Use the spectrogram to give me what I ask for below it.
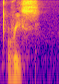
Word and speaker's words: Rhys: But Rhys. Is it? Okay. – It is.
